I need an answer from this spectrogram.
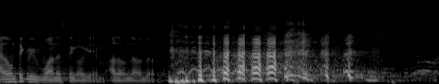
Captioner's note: laughter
